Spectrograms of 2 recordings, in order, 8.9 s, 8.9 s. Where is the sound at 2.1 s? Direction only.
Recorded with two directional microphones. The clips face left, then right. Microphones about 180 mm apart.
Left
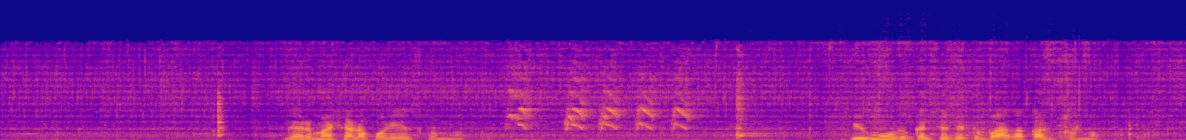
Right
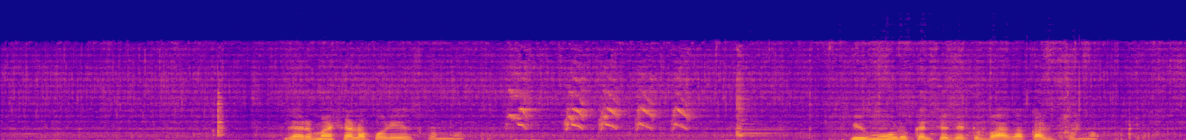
25° right (ahead or behind).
